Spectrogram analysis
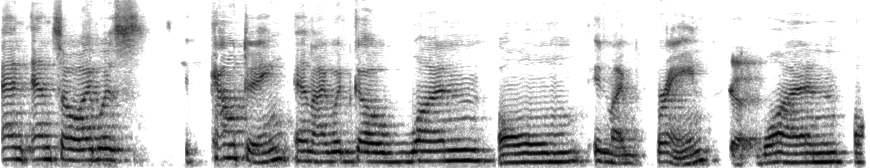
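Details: Woman, a yoga teacher, with aphasia after a stroke, recovering language through breath and the sound of OM; aphasia.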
